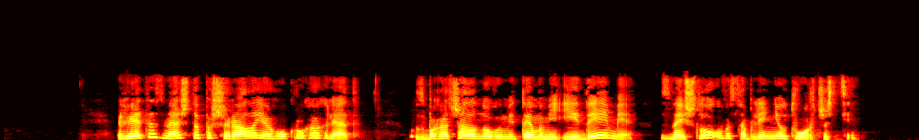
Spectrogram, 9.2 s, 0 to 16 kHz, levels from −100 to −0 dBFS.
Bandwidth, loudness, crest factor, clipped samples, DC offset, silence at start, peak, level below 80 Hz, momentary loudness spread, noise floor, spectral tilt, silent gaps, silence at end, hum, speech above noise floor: 7.6 kHz; -16 LUFS; 16 dB; under 0.1%; under 0.1%; 1.2 s; -2 dBFS; -64 dBFS; 12 LU; under -90 dBFS; -4.5 dB/octave; none; 0.65 s; none; over 75 dB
